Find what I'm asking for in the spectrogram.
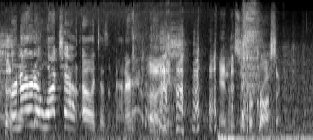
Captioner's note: group laughs; group laughs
